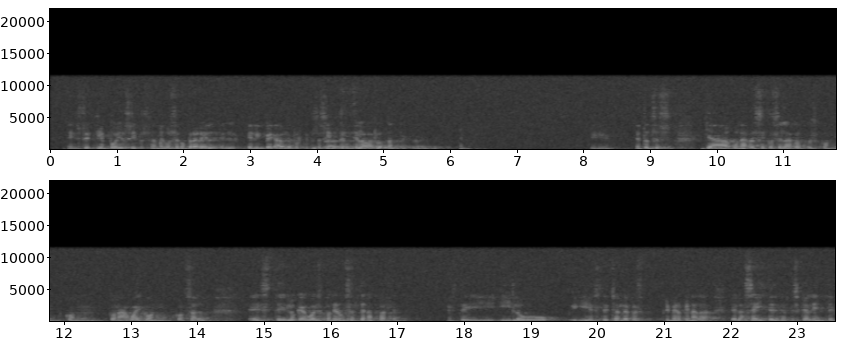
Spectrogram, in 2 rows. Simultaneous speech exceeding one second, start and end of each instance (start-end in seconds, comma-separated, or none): 3.9-5.3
